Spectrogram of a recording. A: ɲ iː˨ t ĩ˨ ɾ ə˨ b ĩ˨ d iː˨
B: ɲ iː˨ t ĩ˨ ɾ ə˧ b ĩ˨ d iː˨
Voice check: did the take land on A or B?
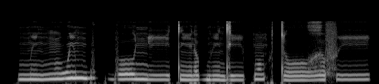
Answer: B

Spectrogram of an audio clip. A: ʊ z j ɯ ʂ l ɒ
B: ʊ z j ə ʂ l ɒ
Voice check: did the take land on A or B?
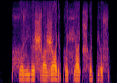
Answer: A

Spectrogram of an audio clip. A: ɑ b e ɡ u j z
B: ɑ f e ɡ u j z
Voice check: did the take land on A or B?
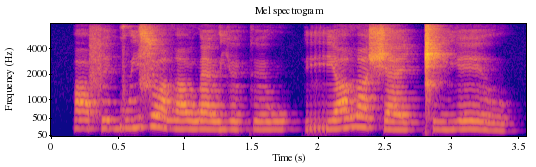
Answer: B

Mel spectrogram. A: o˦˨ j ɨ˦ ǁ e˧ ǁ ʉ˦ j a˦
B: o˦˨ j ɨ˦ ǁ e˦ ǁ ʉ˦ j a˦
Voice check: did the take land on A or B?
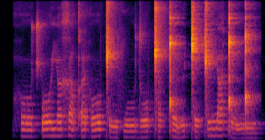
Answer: B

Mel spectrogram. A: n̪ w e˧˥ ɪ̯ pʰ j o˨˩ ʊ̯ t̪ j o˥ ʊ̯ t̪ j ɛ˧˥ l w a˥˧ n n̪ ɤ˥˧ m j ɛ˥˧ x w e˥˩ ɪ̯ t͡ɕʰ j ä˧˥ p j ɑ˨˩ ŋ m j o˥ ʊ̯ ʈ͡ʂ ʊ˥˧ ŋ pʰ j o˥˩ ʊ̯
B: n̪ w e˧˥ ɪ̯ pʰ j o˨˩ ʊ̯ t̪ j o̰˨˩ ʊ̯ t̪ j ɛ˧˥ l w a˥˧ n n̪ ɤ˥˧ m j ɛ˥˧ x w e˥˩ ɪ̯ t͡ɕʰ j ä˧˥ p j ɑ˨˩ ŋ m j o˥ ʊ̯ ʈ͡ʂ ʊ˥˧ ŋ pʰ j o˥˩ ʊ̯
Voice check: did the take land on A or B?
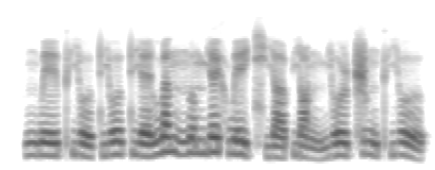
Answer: A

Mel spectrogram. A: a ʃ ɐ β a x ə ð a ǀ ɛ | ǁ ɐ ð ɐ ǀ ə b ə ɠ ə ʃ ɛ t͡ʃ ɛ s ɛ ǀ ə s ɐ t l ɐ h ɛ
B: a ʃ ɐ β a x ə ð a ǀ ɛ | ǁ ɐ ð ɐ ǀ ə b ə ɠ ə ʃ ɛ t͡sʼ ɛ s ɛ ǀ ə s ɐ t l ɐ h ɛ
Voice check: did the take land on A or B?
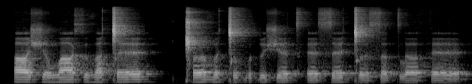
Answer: B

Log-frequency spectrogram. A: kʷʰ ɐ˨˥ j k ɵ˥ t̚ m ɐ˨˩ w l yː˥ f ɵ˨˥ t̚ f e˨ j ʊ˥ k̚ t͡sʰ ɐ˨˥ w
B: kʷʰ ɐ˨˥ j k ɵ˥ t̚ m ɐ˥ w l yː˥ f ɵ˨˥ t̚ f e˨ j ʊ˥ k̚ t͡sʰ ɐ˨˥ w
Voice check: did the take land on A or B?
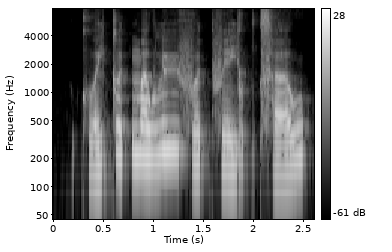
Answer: B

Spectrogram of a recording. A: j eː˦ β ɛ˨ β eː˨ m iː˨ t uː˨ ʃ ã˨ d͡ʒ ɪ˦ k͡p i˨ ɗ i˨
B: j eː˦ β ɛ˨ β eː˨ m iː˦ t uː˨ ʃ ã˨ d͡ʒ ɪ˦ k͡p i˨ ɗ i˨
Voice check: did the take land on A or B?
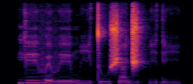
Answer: A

